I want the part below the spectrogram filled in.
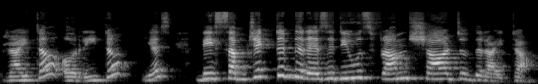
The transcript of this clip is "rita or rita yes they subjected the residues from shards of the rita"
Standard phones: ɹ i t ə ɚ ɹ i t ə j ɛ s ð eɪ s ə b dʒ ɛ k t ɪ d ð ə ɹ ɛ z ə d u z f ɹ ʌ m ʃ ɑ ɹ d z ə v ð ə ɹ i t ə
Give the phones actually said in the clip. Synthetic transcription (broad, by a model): ɹ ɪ t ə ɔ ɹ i t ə j ɛ s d eɪ s ə b dʒ ɛ k t ɪ d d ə ɹ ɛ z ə d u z f ɹ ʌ m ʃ ɑ ɹ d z ə v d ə ɹ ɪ t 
